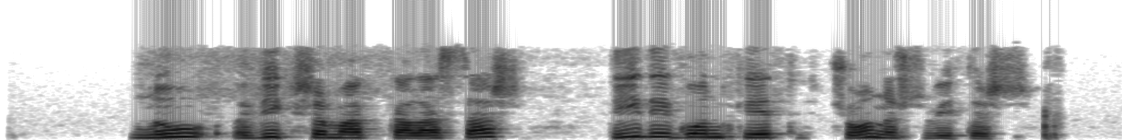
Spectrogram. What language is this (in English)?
Mari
